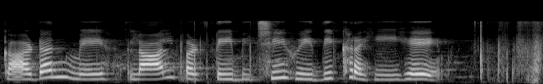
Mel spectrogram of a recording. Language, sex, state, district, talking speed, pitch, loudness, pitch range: Hindi, female, Madhya Pradesh, Dhar, 100 wpm, 250 Hz, -17 LUFS, 240-295 Hz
